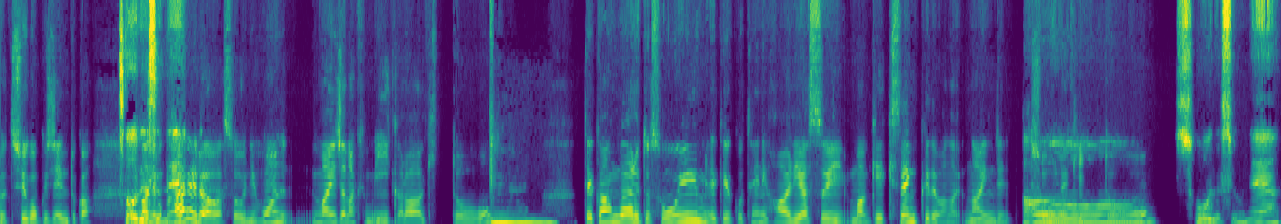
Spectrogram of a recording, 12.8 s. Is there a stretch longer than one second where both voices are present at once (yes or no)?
yes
